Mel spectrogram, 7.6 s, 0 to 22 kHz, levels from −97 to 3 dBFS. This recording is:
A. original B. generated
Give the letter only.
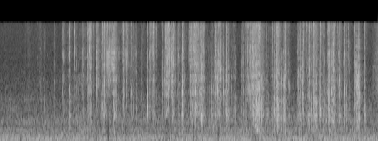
A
